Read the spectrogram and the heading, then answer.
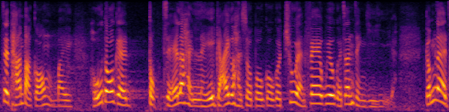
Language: Cantonese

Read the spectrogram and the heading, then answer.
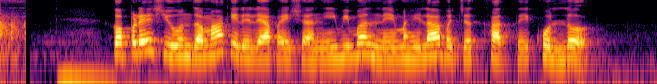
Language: Marathi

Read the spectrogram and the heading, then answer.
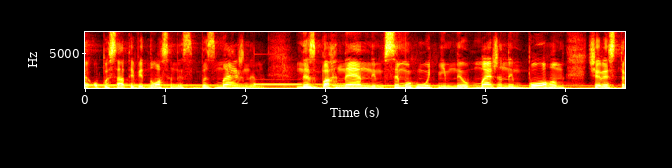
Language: Ukrainian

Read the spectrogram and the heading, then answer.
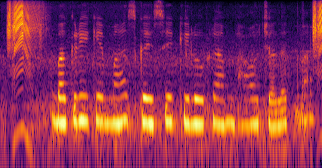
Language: Bhojpuri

